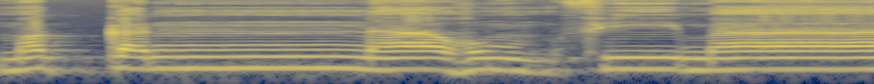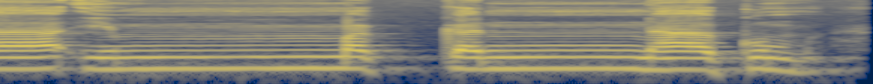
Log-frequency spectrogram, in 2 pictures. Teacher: میم اور نون تشدید والے ہیں، لہٰذا گنہ کر کے پڑھنا ہے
